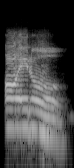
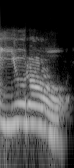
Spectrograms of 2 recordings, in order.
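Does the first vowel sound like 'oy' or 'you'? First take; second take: oy; you. First: The first vowel sounds like 'oy'. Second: The first vowel sounds like 'you'. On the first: The speaker calls it right. "It's euro" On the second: The speaker calls it wrong. "It's not a euro"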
